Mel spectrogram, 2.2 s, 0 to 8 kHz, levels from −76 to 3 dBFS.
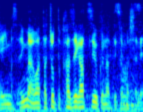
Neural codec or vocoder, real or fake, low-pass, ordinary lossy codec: none; real; 7.2 kHz; none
